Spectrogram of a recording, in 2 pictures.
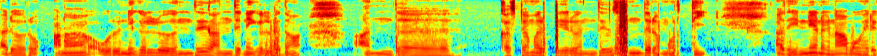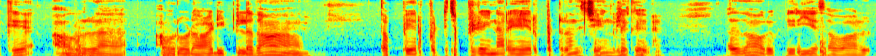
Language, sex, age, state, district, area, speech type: Tamil, male, 60+, Tamil Nadu, Tiruvarur, rural, spontaneous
